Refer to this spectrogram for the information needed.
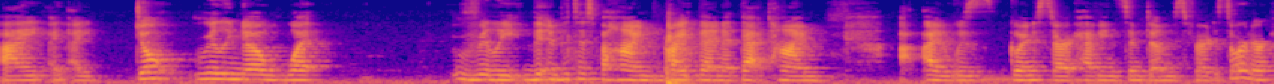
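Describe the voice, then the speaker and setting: Amid audible room echo, a woman with a bright, sharp tone and medium pitch speaks at a fairly slow pace with fairly even intonation and long, frequent pauses. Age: 20s. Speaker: eating disorder survivor, panelist. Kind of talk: personal testimony. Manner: halting, many fillers.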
